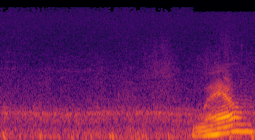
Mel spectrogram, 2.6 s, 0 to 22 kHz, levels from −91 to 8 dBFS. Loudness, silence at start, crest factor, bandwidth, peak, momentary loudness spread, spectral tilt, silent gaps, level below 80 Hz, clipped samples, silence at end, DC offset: -18 LUFS; 0 s; 16 dB; 18 kHz; -6 dBFS; 20 LU; -8 dB/octave; none; -40 dBFS; under 0.1%; 0 s; under 0.1%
